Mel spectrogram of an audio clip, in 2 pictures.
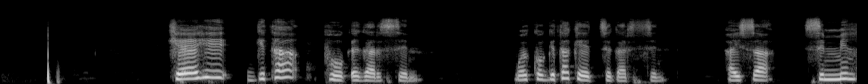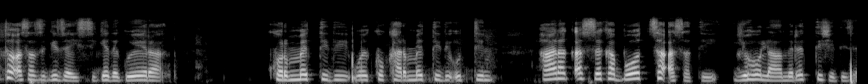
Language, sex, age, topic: Gamo, female, 25-35, government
